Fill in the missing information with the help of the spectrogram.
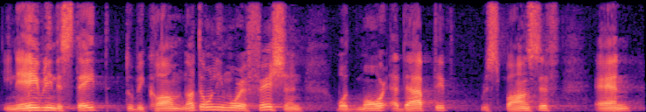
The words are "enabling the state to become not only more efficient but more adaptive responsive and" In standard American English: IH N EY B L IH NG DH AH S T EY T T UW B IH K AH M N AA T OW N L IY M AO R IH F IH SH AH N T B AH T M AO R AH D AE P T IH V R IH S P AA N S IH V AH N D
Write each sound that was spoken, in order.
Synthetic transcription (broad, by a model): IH N EY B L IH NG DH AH S T EY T T UW B IH K AH M N AA T OW N L IY M AO R IH F IH SH AH N T B AH T M AO R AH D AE P T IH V R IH S P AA N S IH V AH N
